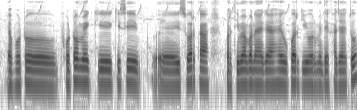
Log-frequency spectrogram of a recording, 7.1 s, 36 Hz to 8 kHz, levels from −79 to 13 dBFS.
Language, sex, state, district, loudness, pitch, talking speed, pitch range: Hindi, male, Chhattisgarh, Bilaspur, -19 LUFS, 130 Hz, 175 wpm, 125-135 Hz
